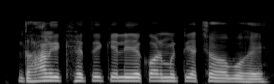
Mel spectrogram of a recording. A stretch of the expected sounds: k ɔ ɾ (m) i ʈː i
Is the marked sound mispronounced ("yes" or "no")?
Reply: no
